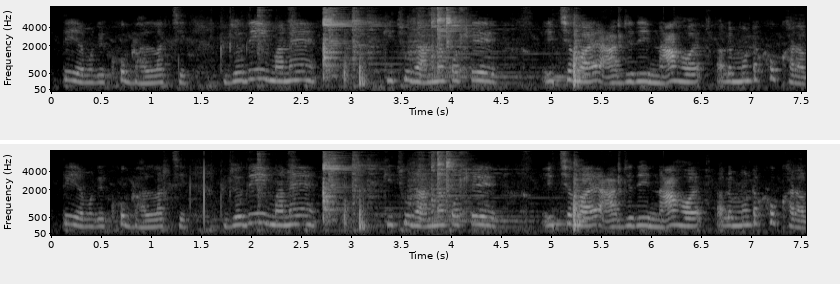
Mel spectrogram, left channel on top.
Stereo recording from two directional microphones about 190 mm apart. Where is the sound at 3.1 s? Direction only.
15° left (ahead or behind).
